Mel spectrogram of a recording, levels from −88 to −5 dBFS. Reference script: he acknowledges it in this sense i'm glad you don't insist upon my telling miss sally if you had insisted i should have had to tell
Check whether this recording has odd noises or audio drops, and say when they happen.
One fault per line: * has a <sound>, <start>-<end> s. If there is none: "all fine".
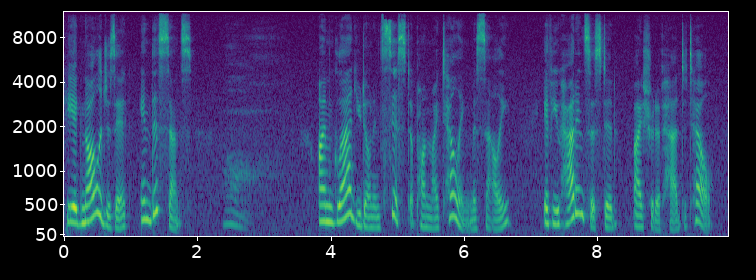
* has a sigh, 2.4-3.5 s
